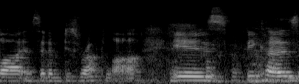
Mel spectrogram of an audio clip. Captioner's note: laughter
